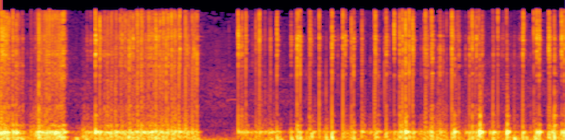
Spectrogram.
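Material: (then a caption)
Metal mesh. Long blue acrylic nails scratch the silver perforated metal mesh grille of a large condenser microphone with a hollow head. A dense, continuous rasping scrape runs for about two seconds, then a brief near-silence. Quick, crackly ticking scratches follow over a steady low hum.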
